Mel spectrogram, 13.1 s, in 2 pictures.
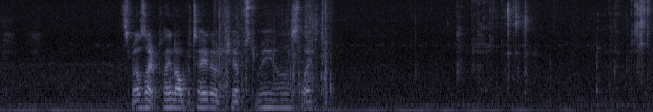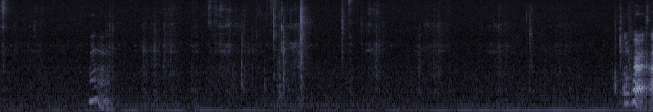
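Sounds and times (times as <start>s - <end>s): potato chips being chewed: 4.4s - 7.0s, 7.8s - 12.3s
falling vocal hum: 7.4s - 7.8s.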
